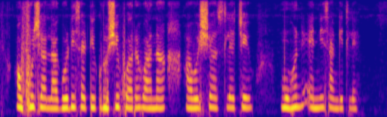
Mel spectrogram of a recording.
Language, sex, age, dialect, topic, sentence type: Marathi, female, 25-30, Varhadi, agriculture, statement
